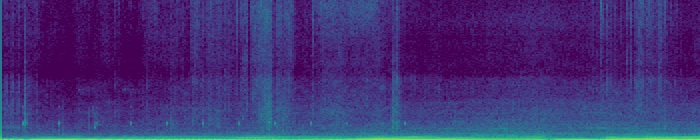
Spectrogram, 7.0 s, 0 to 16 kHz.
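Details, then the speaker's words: 2012 Mitsubishi Lancer SE AWD with paddle-shift CVT pulling away: low droning whine rising in pitch at higher RPM while shifting through gears. This is normal CVT whine. "When you're shifting through your gears, it's normal to hear a whine in your CVT."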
